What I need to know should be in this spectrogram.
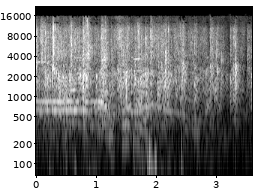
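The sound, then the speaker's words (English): A crowd gives loud, sustained applause as a team is welcomed onto a stage, the dense clapping mixed with a few raised voices and holding steady throughout. “Can you guys welcome my team to the stage?”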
